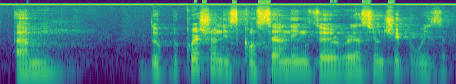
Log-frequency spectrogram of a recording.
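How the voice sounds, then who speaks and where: A man speaks in a French accent with monotone, flat intonation. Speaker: conference attendee asking question. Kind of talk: audience question. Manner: halting.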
